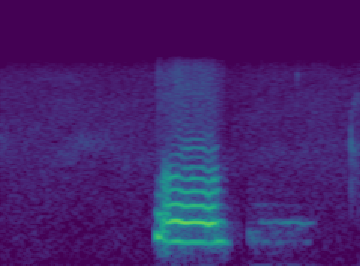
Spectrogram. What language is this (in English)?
Punjabi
